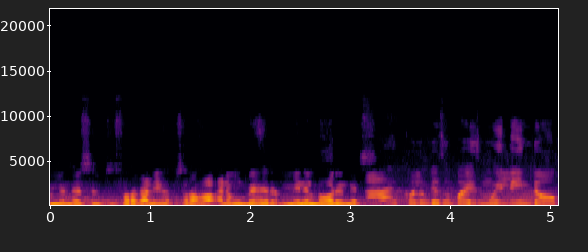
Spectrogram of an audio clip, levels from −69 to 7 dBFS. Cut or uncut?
cut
